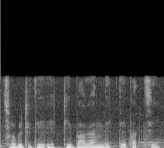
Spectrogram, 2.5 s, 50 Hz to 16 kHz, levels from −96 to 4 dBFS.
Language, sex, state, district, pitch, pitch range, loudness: Bengali, male, West Bengal, Cooch Behar, 125 Hz, 120-140 Hz, -14 LUFS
